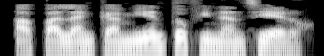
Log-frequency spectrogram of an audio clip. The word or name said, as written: APALANCAMIENTO FINANCIERO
